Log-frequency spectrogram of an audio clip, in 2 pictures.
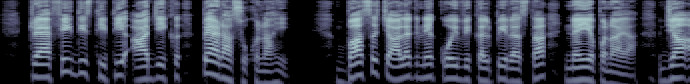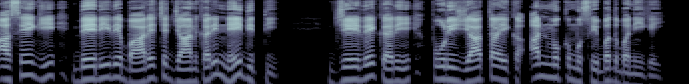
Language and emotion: Dogri, angry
